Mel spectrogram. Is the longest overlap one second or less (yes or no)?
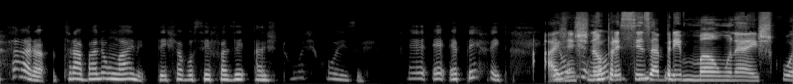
no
